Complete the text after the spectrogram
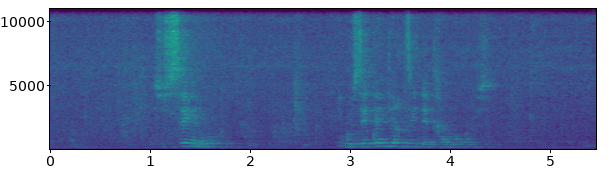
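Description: A woman speaks loudly on a stage, heard from a distance in a large hall.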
